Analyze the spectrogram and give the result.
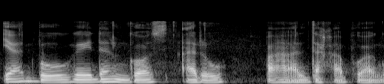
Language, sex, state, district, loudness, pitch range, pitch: Assamese, male, Assam, Kamrup Metropolitan, -15 LUFS, 105-120 Hz, 105 Hz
